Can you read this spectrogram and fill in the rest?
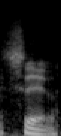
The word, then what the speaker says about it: Suh: I think it's Ndamukong Suh. – Certainly. – Sue. I'm sorry. – Sue. – That would be the part I messed up.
